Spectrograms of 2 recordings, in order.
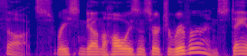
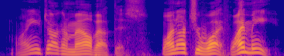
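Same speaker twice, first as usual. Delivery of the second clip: louder, rising, exasperated; indignant protest; 3 semitones higher, 10 dB louder than usual. Acted. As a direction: bristle and push back hard. Jayne protests loudly.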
